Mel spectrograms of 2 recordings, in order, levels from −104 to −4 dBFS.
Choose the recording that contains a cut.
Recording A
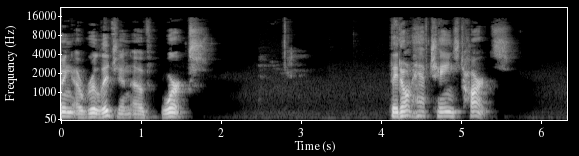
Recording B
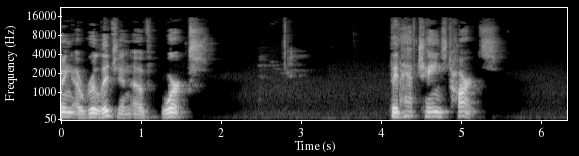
B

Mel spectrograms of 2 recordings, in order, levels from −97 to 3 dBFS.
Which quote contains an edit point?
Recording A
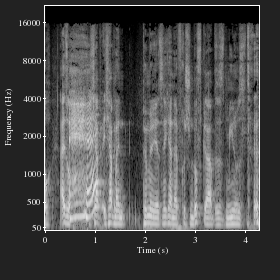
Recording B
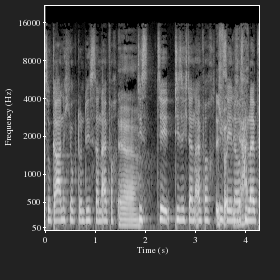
A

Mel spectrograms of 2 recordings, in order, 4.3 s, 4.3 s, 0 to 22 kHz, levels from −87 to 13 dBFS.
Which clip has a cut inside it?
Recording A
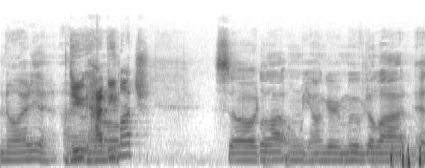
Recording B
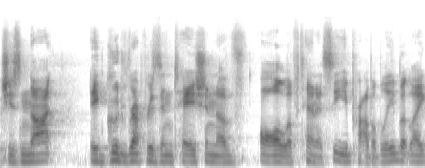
A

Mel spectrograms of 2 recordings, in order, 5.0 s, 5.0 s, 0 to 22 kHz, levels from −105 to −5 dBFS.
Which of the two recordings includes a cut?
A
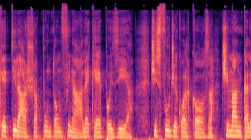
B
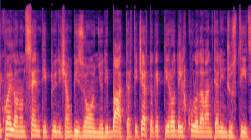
B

